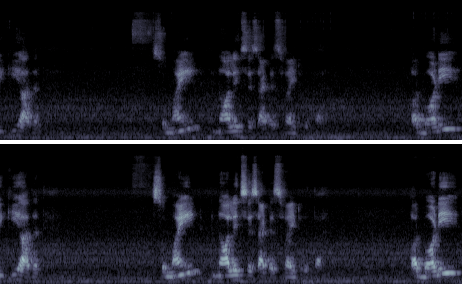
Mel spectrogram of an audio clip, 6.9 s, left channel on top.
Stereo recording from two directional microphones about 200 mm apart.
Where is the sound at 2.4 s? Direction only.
45° right (ahead or behind).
